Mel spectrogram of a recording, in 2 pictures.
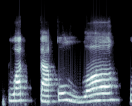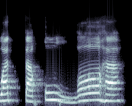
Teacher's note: Monyong dulu, kemudian ke lam, ditarik.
